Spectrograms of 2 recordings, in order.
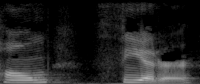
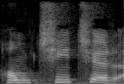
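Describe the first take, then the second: First: Theater begins with a voiceless th sound. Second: Theater begins with a plain t sound. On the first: "in English you say home theater" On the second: "se você falar home teacher aqui no Brasil"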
